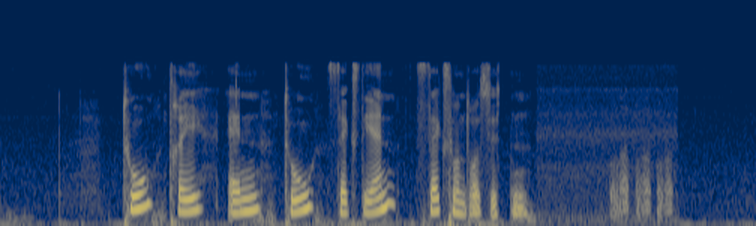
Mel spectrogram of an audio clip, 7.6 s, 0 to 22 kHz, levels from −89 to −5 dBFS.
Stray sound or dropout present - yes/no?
yes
